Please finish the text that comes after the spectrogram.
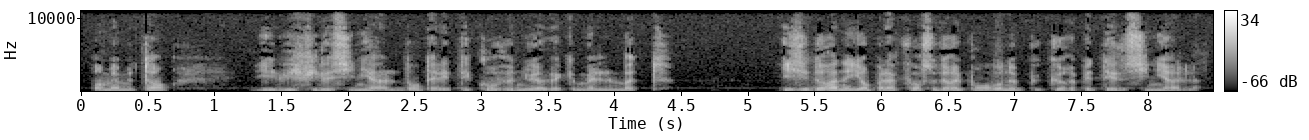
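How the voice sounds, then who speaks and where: A man with a French accent reading a classic novel aloud as an audiobook narrator, steady and measured. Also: on the low side.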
